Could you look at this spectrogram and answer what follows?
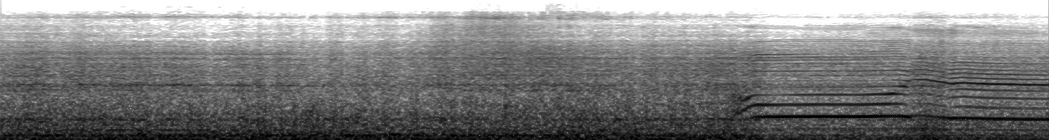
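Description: A train rumbles past at very close range with a loud, continuous roar and rattle, and a multi-tone horn sounds near the end; no speech stands out over the noise.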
